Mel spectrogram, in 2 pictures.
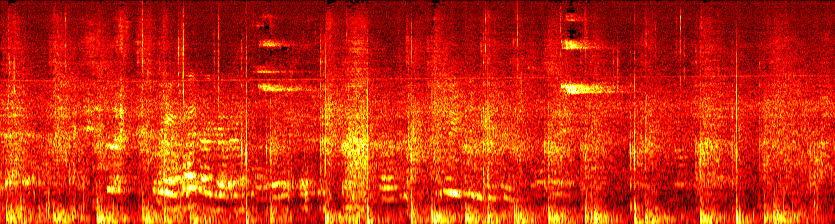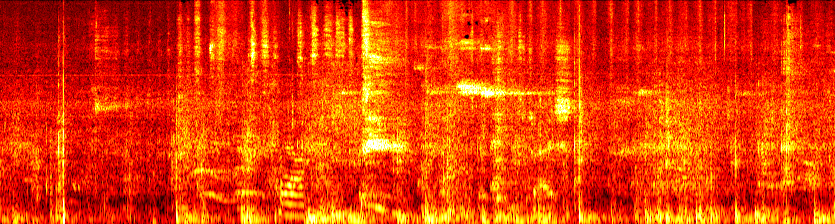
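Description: A basketball bouncing again and again on an indoor court floor during a one-on-one game, with men talking over it.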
